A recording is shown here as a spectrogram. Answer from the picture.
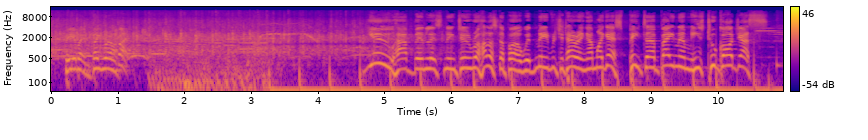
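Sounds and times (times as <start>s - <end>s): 
audience applause: 0.0s - 6.4s
speech: 0.2s - 1.6s, 4.7s - 10.9s.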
